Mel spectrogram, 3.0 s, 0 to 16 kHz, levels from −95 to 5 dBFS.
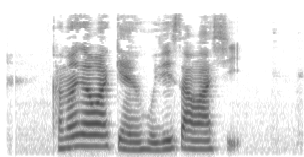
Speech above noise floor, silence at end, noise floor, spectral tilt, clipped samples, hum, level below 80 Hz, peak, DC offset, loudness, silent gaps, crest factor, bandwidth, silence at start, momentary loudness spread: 43 dB; 0.7 s; -73 dBFS; -3 dB/octave; under 0.1%; none; -86 dBFS; -12 dBFS; under 0.1%; -29 LUFS; none; 20 dB; 11.5 kHz; 0.55 s; 16 LU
